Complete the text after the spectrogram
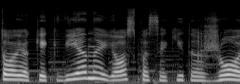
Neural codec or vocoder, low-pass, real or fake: none; 14.4 kHz; real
